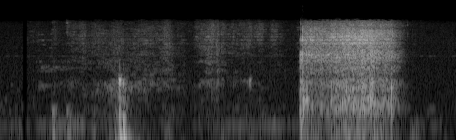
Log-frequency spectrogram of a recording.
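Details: Young Chinese woman on a livestream who complains of nasal discomfort and asks for rhinitis medicine; quiet breathing and rustling, then one forceful, wet, hissing sneeze of about a second; allergy sneezing.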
